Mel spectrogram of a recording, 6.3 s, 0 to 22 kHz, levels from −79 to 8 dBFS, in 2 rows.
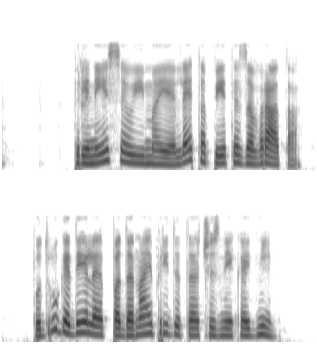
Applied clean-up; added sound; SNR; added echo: neural mask model DeepFilterNet 3.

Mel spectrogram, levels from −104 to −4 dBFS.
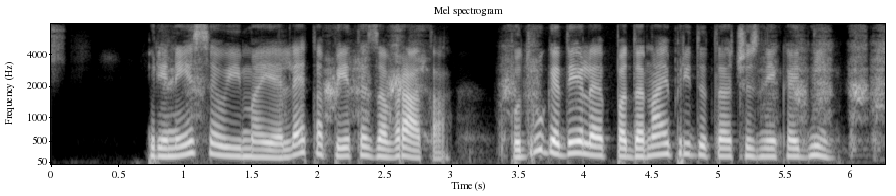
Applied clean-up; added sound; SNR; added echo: neural mask model Resemble Enhance denoiser.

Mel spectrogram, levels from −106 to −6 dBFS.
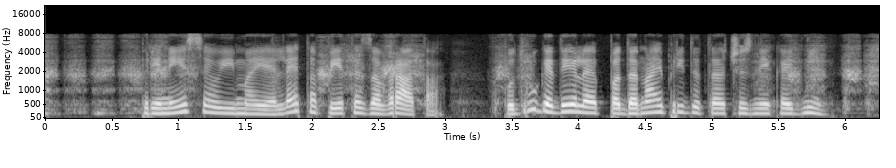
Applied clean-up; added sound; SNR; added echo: none; Sawing; 18 dB; none.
